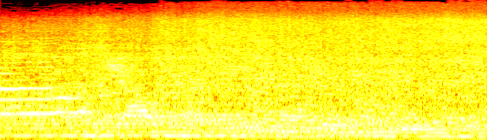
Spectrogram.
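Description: Several grass track racing motorcycles racing past together through a bend, their engines running hard and blending into one steady, loud sound.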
